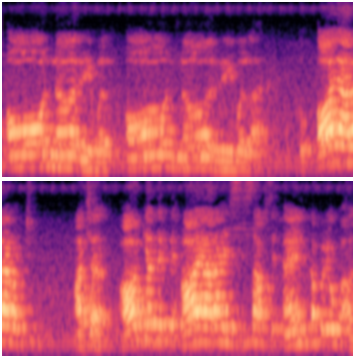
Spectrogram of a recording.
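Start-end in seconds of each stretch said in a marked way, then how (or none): 0.0-2.7 ऑनरेबल stretched very slowly, opening ऑ held; drawn-out ऑनरेबल. Shown as a demonstration. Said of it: "ऑनरेबल में ओ आ रहा है". (ऑनरेबल को धीरे खींचकर बोलना)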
